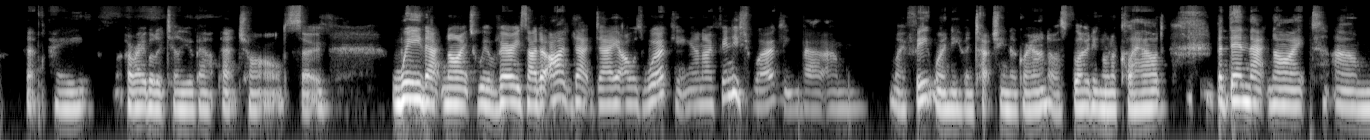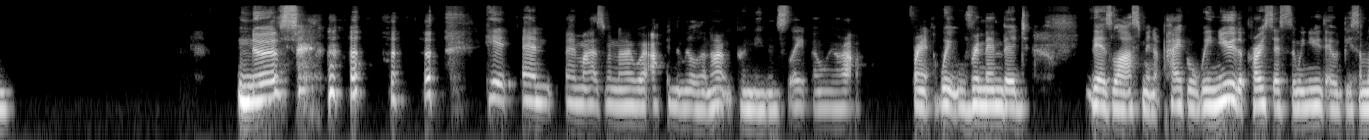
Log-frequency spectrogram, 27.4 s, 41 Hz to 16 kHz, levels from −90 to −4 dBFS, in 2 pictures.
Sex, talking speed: female, 195 wpm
